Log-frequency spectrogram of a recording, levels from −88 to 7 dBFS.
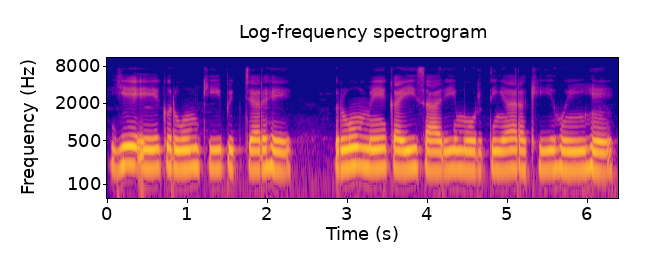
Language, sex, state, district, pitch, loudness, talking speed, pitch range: Hindi, female, Madhya Pradesh, Bhopal, 175 Hz, -11 LUFS, 130 wpm, 170-180 Hz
